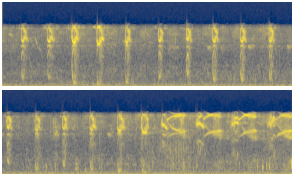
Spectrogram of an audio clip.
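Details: Vervet monkeys in the morning at Gowrie dam waterhole, Djuma Game Reserve, Sabi Sand Wildtuin, South Africa; short sharp calls repeated about twice a second, with a burst of faster, overlapping sweeping notes near the end.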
